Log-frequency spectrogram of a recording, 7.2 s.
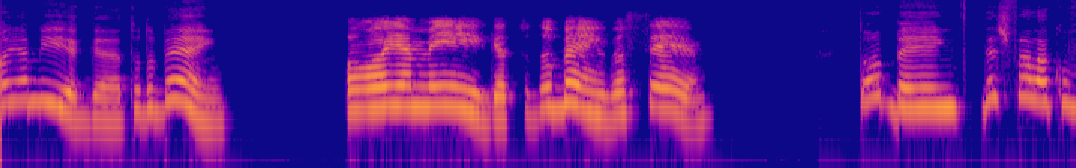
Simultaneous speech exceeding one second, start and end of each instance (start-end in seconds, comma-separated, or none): none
